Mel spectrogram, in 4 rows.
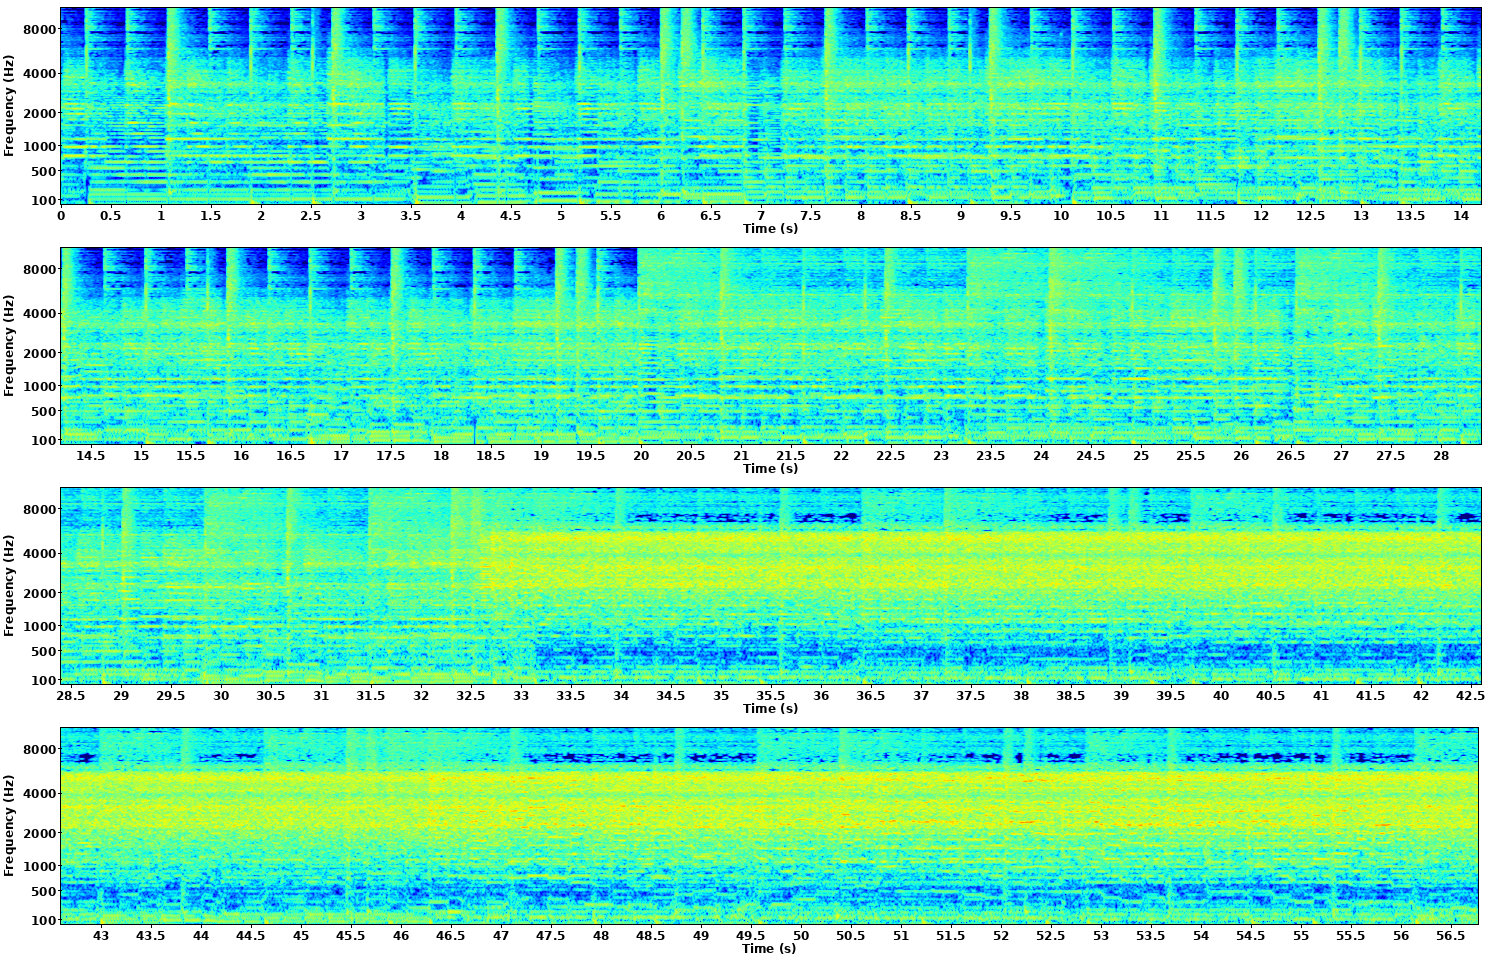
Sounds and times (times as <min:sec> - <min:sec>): Music: 0:00.0 - 0:56.7.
